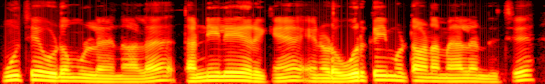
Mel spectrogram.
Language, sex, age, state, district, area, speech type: Tamil, male, 45-60, Tamil Nadu, Ariyalur, rural, spontaneous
